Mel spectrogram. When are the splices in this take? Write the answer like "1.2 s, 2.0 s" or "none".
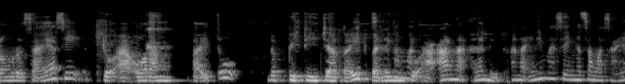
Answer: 5.0 s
